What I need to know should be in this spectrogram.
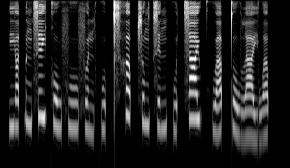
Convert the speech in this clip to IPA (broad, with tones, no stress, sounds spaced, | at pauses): j ɐ˨˥ t̚ ɐ˨˧ ŋ s e˥ j k o˨ w f uː˨ f ɵ˨˩ n kʷ ɐ˨ p̚ t͡sʰ ɐ˥ p̚ s ʊ˥ ŋ t͡s ɪ˨˧ ŋ kʷ ɐ˨ t̚ s aː˥ j kʷʰ aː˨˥ p̚ t̪ o˨˩ w l aː˨˩ j w ɐ˨˥ p̚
